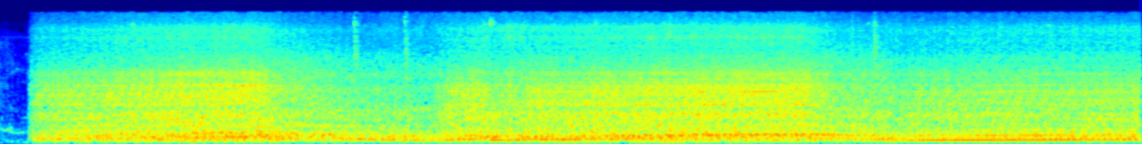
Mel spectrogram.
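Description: A truck rumbles along a road in a film scene, with a continuous loud engine drone and road noise and faint gear shifts for several seconds.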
